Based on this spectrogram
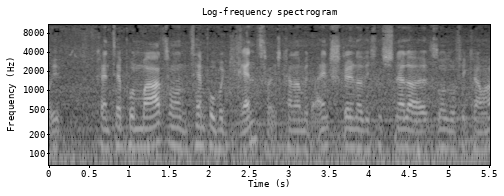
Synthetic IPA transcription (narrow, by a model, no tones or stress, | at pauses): kʰaɪntʰɛmpomaːtz̥ɔndɐnntʰɛmpobəɡʁɛnt͡sɐɪçkʰandamɪtʔa̰ɪnʃtɛləndasɪçnɪçtʃnɛlɐalsz̥oːnzofiːlkʰaːmɐ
